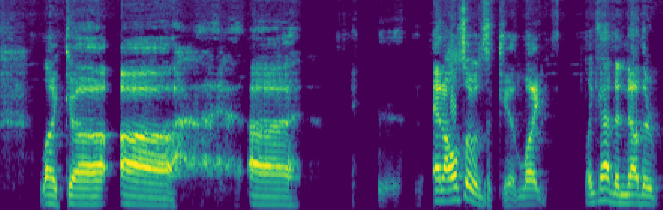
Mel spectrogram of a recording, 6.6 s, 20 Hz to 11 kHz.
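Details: Adult man who has stuttered since about age 5 or 6 and had speech therapy from age 5 to 18, heard in conversation; stuttering.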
